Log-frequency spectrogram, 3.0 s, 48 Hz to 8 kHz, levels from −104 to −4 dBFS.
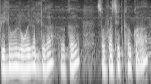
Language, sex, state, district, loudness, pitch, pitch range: Wancho, male, Arunachal Pradesh, Longding, -13 LUFS, 140 Hz, 130-150 Hz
